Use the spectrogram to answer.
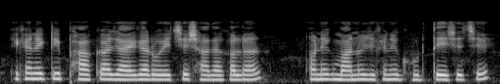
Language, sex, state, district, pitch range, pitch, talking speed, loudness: Bengali, female, West Bengal, Alipurduar, 220-240 Hz, 230 Hz, 145 wpm, -15 LUFS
